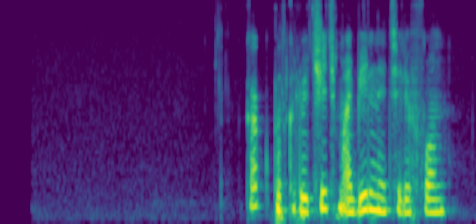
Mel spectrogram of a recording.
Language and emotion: Russian, neutral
